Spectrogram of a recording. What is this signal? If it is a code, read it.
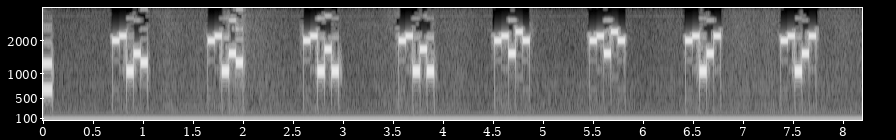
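Five-tone selective call (ZVEI), heard as quick runs of five tones, tones of about 70 ms. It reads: 89153 89153 89161 89161 89508 89508 89159 89159
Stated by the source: ZVEI five-tone selective call received on SDR.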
